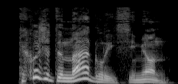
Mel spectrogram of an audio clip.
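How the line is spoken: Sighing woman. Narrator (Russian): вздохнула охотница

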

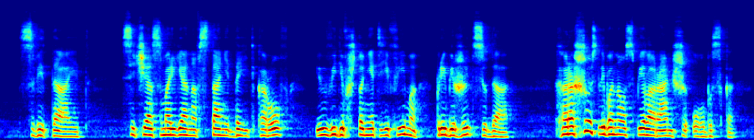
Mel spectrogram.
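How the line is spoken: Whisper. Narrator (Russian): прошептала Марина

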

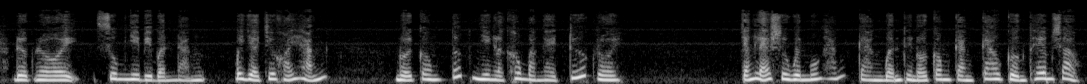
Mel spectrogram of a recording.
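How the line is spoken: Smiling. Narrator (Vietnamese): Nhạc Phu Nhân mỉm cười nói

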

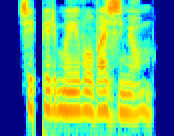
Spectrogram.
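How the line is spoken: Quiet. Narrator (Russian): тихо проговорила она

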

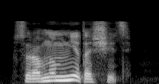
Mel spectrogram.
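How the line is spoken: Big man grunting. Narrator (Russian): хмыкнул здоровяк

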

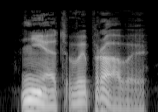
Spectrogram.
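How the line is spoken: Sighing. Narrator (Russian): Ангела вздохнула

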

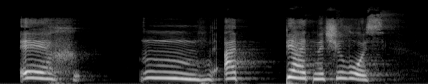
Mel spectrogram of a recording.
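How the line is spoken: Sudden groan. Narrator (Russian): Он неожиданно застонал

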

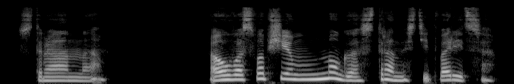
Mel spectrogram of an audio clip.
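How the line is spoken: Sigh. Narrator (Russian): вздохнула

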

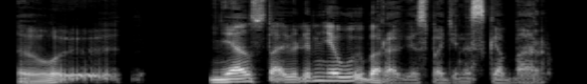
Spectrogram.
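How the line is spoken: Weary statement. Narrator (Russian): устало констатировал он

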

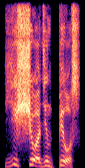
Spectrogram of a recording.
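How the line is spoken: Howling. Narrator (Russian): взвыл Микки

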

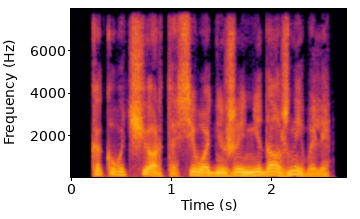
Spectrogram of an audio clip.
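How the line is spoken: Muttering. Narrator (Russian): бормочет он

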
